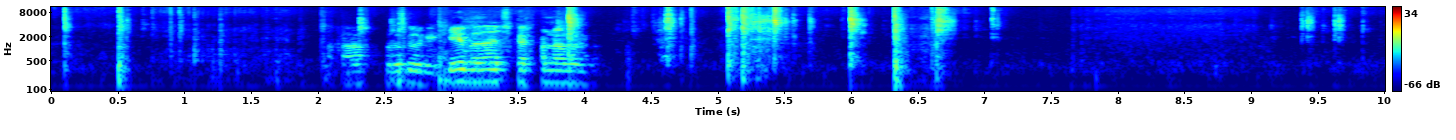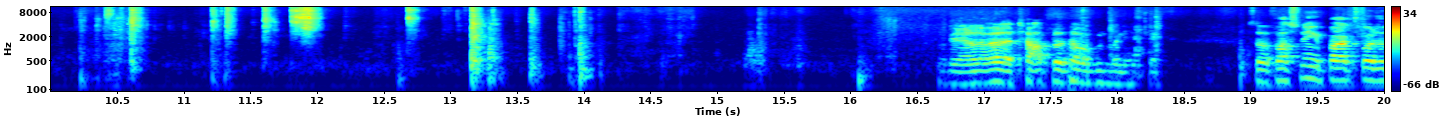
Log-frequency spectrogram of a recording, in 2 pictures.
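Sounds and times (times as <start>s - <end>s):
faint sliding hiss: 7.6s - 9.3s, 14.2s - 19.1s.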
